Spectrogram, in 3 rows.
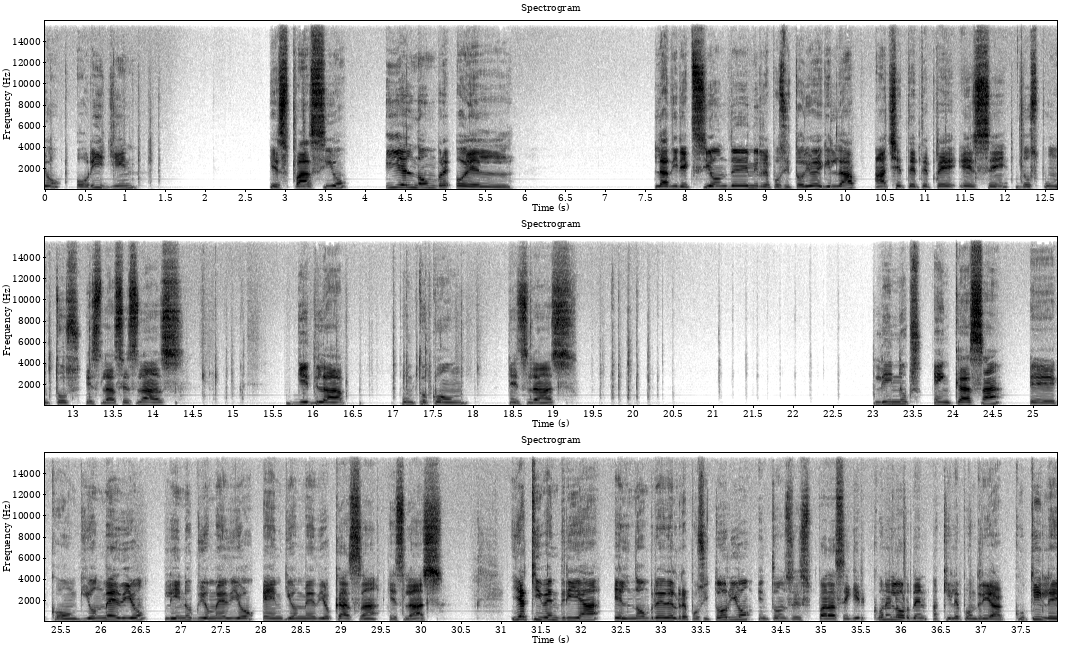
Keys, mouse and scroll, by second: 0.0-1.6 typing, 2.9 typing, 9.6-12.7 typing, 14.2-23.1 typing, 35.6-37.4 typing.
